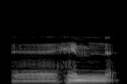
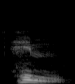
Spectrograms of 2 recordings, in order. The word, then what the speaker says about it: hymn: If we read these words, someone who doesn't know the silent letters is gonna say, or she's gonna say, hour, dipped, but get, sin, sign, recept, fasten, somi, folk, isel, klemb, hymn, handkerchief. This is wrong, okay? This is wrong. If we know the silent letters, we're gonna say our, debt, budget, sign, receipt, fasten, sum, folk, aisle, climb, him, handkerchief.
